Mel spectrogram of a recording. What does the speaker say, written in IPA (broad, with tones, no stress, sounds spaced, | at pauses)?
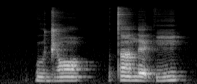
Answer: k͡p u˨ d͡ʒ ɔ̃˧ | t ã˧ n ɛ˨ k ĩ˨˦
